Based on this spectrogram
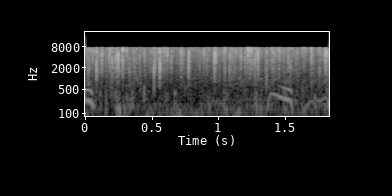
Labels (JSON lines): {"label": "biophony, cascading saw", "recorder": "SoundTrap 600 or HydroMoth"}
